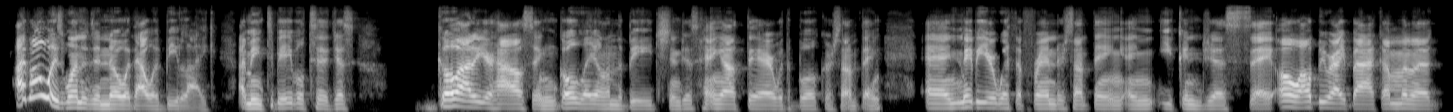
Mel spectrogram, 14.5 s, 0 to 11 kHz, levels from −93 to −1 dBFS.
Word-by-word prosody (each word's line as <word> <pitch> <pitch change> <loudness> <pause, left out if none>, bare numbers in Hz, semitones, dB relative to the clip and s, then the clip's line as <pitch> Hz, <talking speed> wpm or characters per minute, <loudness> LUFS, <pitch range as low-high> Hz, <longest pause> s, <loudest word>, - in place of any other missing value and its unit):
I've 430 -2 +6
always 460 -3 +6
wanted 155 -4 +2
to 130 -1 -1
know 120 0 +2
what 120 -1 0
that 110 - +3
would 100 -1 -6
be 110 +1 -8
like, 90 -4 -9 0.2
I - - -1
mean, 130 -1 +2
to - - -12
be 135 - -2
able 140 -1 -5
to 125 -2 -6
just 130 0 -6 0.8
go 195 +1 +7
out 175 -3 +8
of 170 - +3
your 145 -3 +1
house, 130 -2 +3
and 110 +1 -5
go 145 +1 +2
lay 135 -2 -1
on 120 -1 -4
the 115 - -10
beach, 115 +1 -7
and 110 - -7
just 125 0 -11
hang 130 - -1
out 125 -1 +1
there 115 -1 0
with 110 - -11
a - - -23
book 110 +3 -8
or - - -11
something - - -6 0.4
and 135 +1 0
maybe 165 -1 +2
you're 145 -1 +1
with 135 0 -6
a - - -6
friend 130 0 -2
or 125 - -9
something, 120 0 -5
and 120 +1 -6
you 130 -2 -8
can 120 -3 -6
just 115 0 -7
say, 65 +1 +2
"Oh, 175 -1 +6
I'll 160 +1 +3
be 160 - -5
right 140 -2 +3
back. 125 -1 +2
I'm 135 0 -1
gonna 120 -3 0
125 Hz, 240 wpm, -23 LUFS, 115-140 Hz, 0.8 s, out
